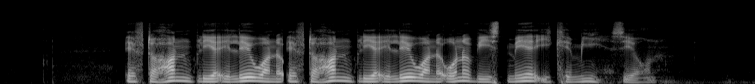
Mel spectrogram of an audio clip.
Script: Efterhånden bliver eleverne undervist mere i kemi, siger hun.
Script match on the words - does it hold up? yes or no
no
